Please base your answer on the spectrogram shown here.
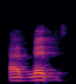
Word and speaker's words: admit: Admit, admitting. Second syllable stress, because the second syllable is stressed.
